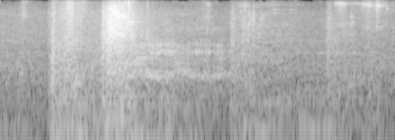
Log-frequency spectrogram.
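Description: A fiery blast bursts with a loud whoosh and crackle.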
